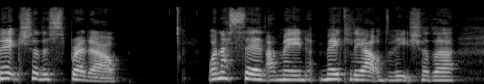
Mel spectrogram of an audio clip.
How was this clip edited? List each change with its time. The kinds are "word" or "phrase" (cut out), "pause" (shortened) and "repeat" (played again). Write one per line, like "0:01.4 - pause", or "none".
0:02.6 - word
0:03.5 - word
0:03.8 - word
